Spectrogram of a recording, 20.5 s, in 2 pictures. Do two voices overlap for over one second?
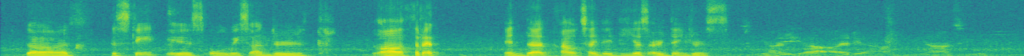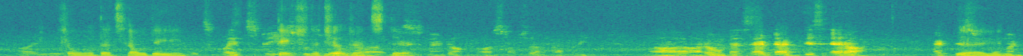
Yes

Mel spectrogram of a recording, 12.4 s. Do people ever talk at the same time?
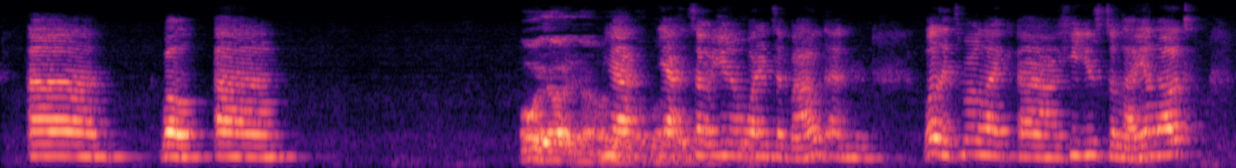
Yes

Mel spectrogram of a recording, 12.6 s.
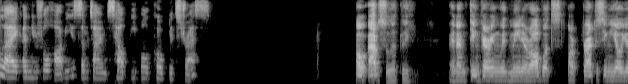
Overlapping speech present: No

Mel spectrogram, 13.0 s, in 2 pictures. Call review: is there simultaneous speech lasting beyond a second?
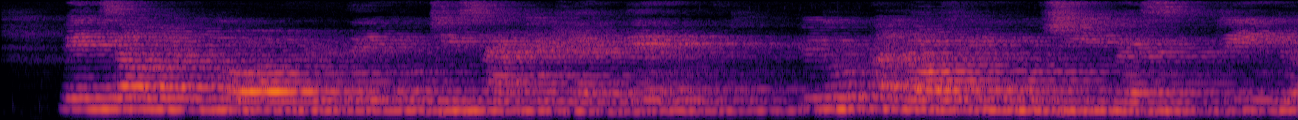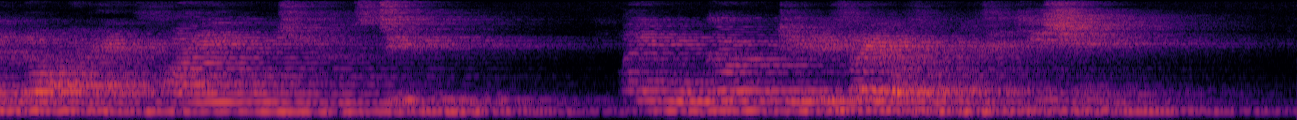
No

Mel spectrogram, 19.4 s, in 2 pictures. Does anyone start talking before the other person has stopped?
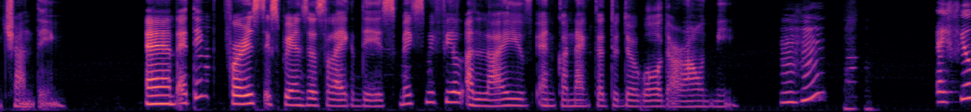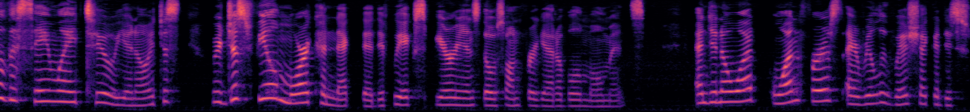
No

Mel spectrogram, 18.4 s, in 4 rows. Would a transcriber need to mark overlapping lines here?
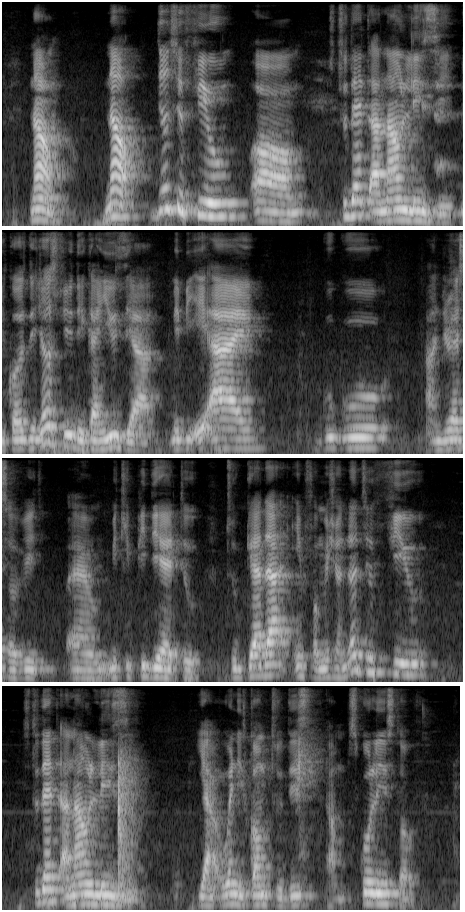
No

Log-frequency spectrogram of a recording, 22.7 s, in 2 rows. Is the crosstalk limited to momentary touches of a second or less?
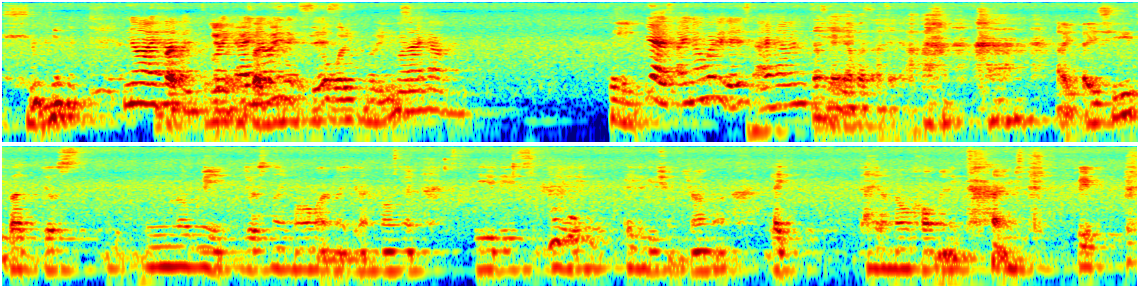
No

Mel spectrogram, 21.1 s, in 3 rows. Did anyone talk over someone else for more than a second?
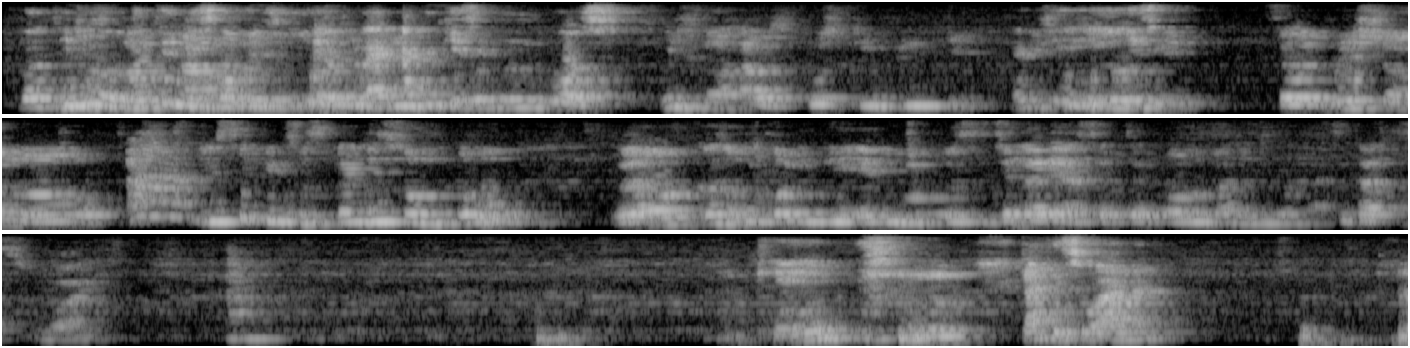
Yes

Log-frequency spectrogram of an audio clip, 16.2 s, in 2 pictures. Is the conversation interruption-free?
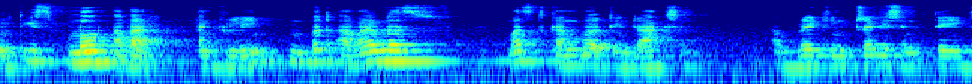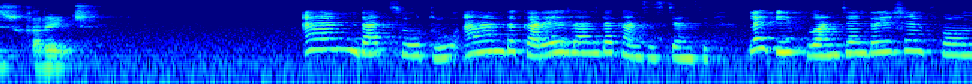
Yes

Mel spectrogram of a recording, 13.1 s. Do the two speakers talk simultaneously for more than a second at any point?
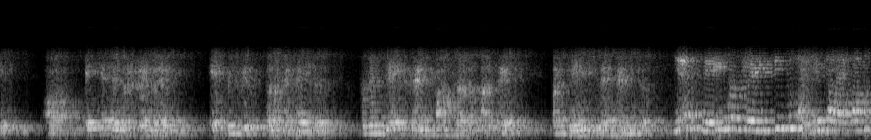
No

